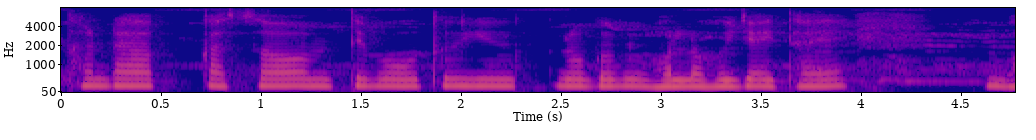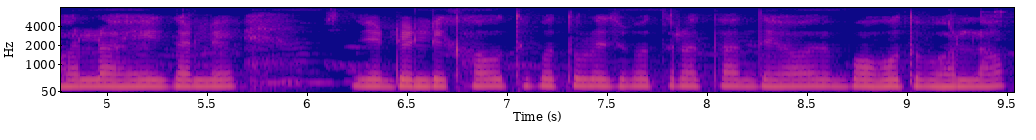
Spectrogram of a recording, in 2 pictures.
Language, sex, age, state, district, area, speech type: Odia, female, 18-30, Odisha, Jagatsinghpur, rural, spontaneous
